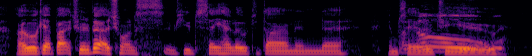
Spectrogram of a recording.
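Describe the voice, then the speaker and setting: A man with an English accent talks at a very fast pace in a fairly high, dark, mellow voice. His pitch varies in an ordinary way while his loudness swings widely. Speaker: campervan vlogger. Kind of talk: casual vlog. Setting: outdoors at campsite field.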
